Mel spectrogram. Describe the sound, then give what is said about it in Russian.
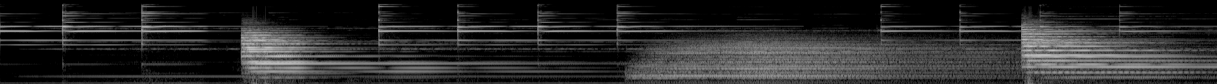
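Bells ring in a steady series of bright, metallic strikes, roughly one per second, with a few heavier, louder clangs whose long resonant tones swell and overlap. No voices. “Треугольник закачался, стали бить колокола.”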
